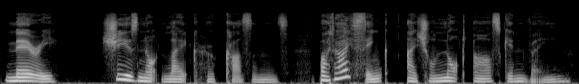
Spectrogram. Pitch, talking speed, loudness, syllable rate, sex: 145 Hz, 165 wpm, -21 LUFS, 3.8 syllables/s, female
